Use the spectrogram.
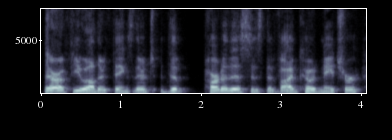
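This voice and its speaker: A man speaking as an expert guest in an interview, explaining technical security matters in a conversational, measured way. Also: medium pitch, darkish tone.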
